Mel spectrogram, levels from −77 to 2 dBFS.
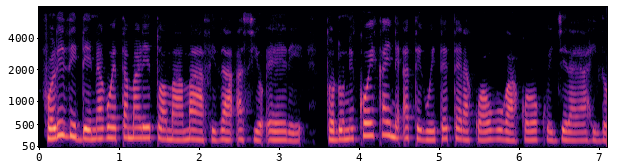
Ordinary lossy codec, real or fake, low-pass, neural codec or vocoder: Opus, 24 kbps; real; 7.2 kHz; none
